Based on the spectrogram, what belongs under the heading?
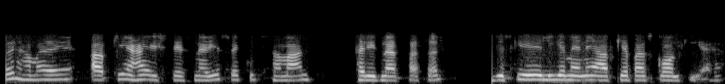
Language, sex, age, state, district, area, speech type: Hindi, male, 60+, Uttar Pradesh, Sonbhadra, rural, conversation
